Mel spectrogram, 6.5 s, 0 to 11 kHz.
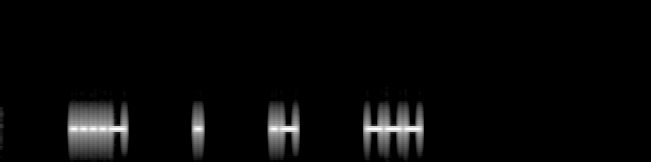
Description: Morse code, heard as a keyed tone, about 25 wpm, 700 Hz. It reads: 4 E A O
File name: Lesson 16g - Letter c - Call Signs 25wpm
